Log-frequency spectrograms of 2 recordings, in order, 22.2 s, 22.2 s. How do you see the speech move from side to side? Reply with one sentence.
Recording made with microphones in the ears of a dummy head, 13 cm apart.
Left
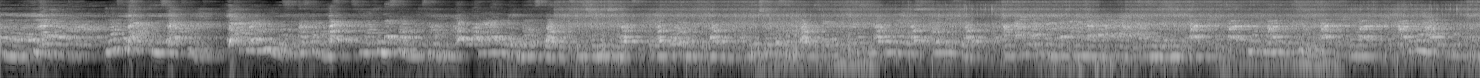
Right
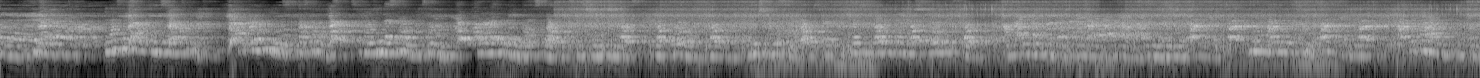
You can hear the speech travel towards the left.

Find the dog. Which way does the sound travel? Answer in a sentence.
You can hear the dog move from left to right.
